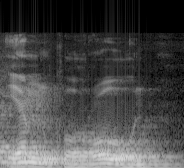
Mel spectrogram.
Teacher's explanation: ഇതിൽ റാഇന് മാത്രമാണ് തഫ്ഖീം വരുന്നത്. റാഇനെ തടിപ്പിച്ച് ഉച്ചരിക്കുക. യംകുറൂൻ. റൂ എന്ന തടിപ്പിച്ച ശബ്ദം.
